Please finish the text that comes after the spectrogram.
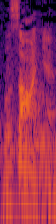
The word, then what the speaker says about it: Lasonia: Willa Dean has a neighbor, and her name is Lasagna, but it's spelled Lasonia.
